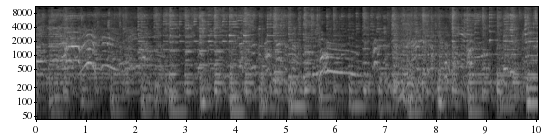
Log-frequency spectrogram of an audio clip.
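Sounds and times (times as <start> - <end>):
fiddle: 0.0 - 10.0
guitar: 0.0 - 10.0
mandolin strumming: 0.0 - 10.0
plucked double bass: 0.0 - 10.0.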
